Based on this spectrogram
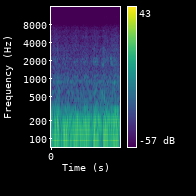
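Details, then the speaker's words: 2004 Dodge Ram, warming up after a vacuum line was replaced, no codes: low, lumpy idle sagging briefly every half second or so; rough idle, tune-up suspected, cause unconfirmed. "It's idling a little weird right now. That's kind of concerning, but if you can see, the idle will drop pretty low sometimes."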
